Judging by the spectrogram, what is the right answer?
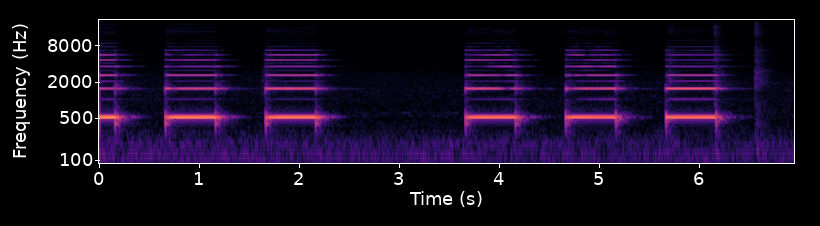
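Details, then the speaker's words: Home fire alarm system during an inspection fire drill: three long, steady high-pitched tones about a second apart, a pause, then three more, with a voice evacuation message; evacuation signal working normally. "So now I will do the fire drill. Evac. Attention, the fire alarm has been activated in the building."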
